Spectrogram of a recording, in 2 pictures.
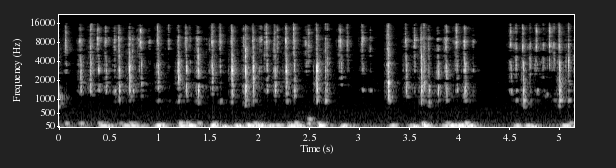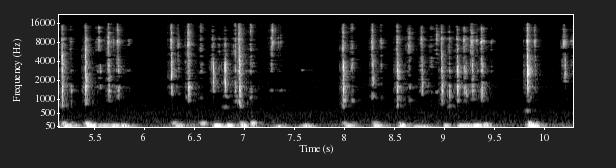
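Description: Computer keyboard typing: quick runs of key clicks broken by short pauses.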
